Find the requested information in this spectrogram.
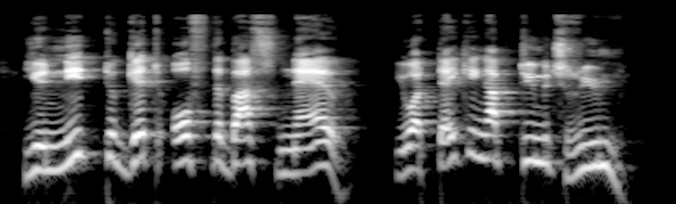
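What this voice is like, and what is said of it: Weak put-on South African accent. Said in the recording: “Potentially not the best South African accent”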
